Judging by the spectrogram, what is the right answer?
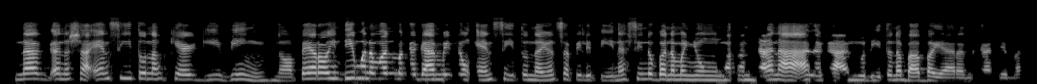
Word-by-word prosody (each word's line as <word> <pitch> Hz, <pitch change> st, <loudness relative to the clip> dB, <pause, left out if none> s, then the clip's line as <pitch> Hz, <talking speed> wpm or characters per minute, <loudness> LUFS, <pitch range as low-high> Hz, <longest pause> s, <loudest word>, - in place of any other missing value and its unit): nag-ano 250 Hz, 0 st, +3 dB
siya 245 Hz, -, +3 dB, 0.2 s
NC 285 Hz, +1 st, -6 dB
II 270 Hz, -2 st, -2 dB
ng 250 Hz, +1 st, -2 dB
caregiving 220 Hz, -4 st, -5 dB
'no, 170 Hz, -2 st, -6 dB
pero 270 Hz, +3 st, +5 dB
hindi 280 Hz, 0 st, 0 dB
mo 290 Hz, -, +4 dB
naman 265 Hz, 0 st, +4 dB
magagamit 235 Hz, -2 st, +2 dB
yung 230 Hz, -, -3 dB
NC 210 Hz, +2 st, -5 dB
II 225 Hz, -, -6 dB
na 195 Hz, -, +2 dB
yun 215 Hz, +4 st, -4 dB
sa 250 Hz, -, -3 dB
Pilipinas, 210 Hz, -1 st, -8 dB
sino 245 Hz, 0 st, -4 dB
ba 240 Hz, -, +2 dB
naman 220 Hz, -1 st, 0 dB
yung 205 Hz, -1 st, -4 dB
matanda 200 Hz, +1 st, +1 dB
na 200 Hz, -3 st, +6 dB
aalagaan 195 Hz, 0 st, 0 dB
mo 200 Hz, -, -7 dB
dito 190 Hz, +3 st, -8 dB
na 215 Hz, -, 0 dB
babayaran 180 Hz, -5 st, -1 dB
ka 165 Hz, +2 st, -11 dB
'di 155 Hz, -, -11 dB
ba. 160 Hz, -, -15 dB
220 Hz, 190 wpm, -25 LUFS, 195-245 Hz, 0.2 s, na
